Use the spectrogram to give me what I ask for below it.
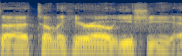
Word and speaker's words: Tomohiro Ishii: And it involved Tomohiro Ishii and Katsuyori Shibata.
